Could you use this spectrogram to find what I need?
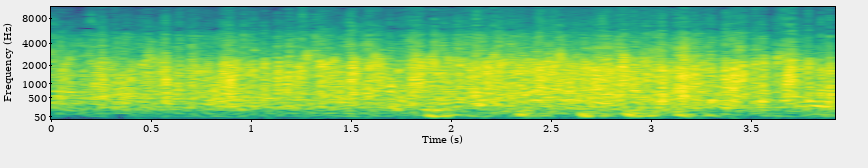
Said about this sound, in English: As the judges tally their votes, let's have a big round of applause for all of our contestants.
